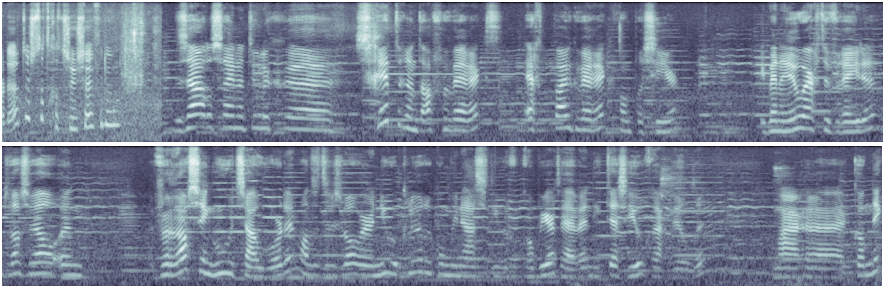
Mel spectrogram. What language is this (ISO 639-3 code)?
nld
